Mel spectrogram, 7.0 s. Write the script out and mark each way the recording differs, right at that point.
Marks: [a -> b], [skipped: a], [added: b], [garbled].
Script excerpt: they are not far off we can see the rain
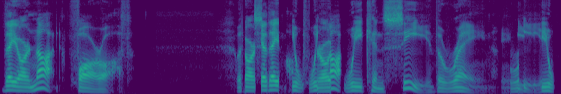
they are not far off [garbled] we can see the rain [garbled]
